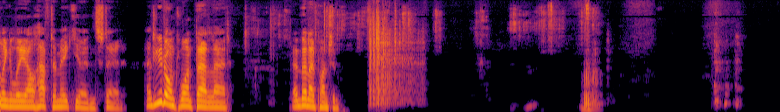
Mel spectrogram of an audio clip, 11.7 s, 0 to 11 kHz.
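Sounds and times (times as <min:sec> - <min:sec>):
speech: 0:00.0 - 0:03.5, 0:04.4 - 0:05.2
three dice clattering and rattling: 0:03.6 - 0:08.5.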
